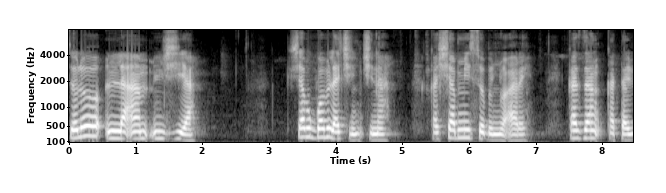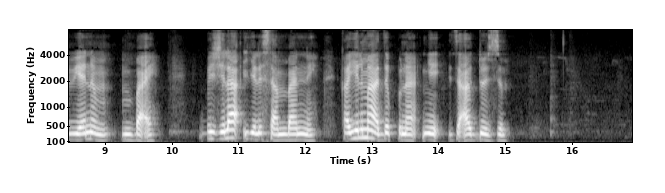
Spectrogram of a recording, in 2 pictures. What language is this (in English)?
Dagbani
